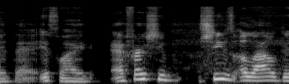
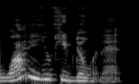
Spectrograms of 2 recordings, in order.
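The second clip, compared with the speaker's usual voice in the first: ordinary delivery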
